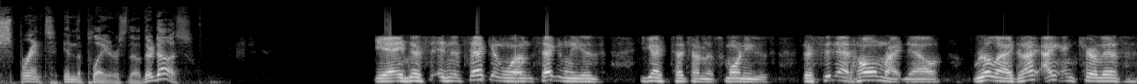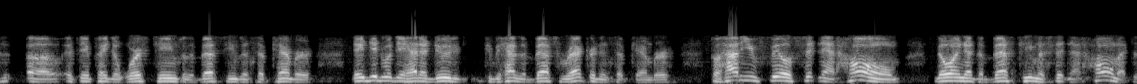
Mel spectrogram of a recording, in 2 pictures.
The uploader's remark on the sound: We open up the phones.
